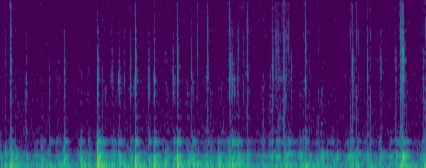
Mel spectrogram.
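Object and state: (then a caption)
Metal mesh microphone grille. Long acrylic nails rapidly scratch and tap the hollow black metal mesh grille of an uncovered Blue Yeti microphone. The result is a dense, low, rumbling patter of many quick, dull taps and scrapes with a steady low hum beneath them. A few sharper knocks stand out among the rest.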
